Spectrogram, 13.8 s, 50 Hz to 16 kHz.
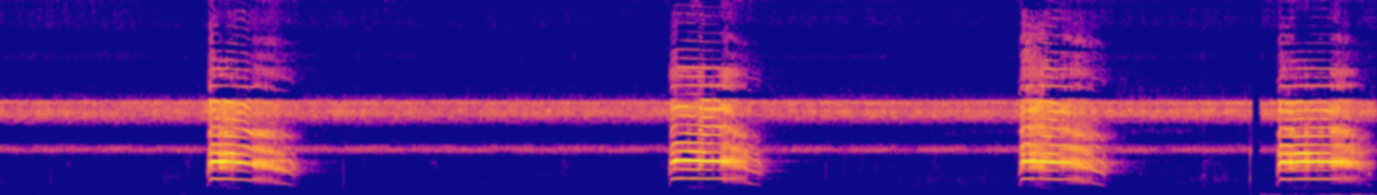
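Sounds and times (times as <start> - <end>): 
high insect-like hum: 0.0 - 13.7
red-throated caracara giving harsh raspy calls: 2.1 - 3.1, 6.7 - 7.8, 10.2 - 11.3, 12.8 - 13.7
low rumble: 12.6 - 13.7.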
